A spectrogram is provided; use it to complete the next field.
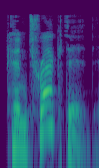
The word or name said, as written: contracted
